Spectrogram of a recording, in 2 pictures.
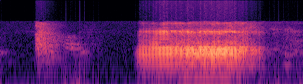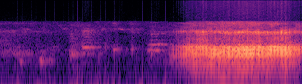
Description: How the hell can you sleep in the same room with someone that's snorring like this?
